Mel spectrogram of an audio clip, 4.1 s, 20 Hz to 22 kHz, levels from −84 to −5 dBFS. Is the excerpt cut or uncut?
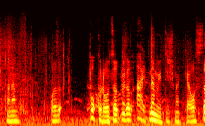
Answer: uncut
